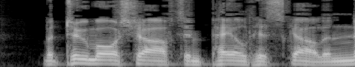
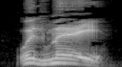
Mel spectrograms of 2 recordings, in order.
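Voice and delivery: short, high rallying shout; shouted command; 6 semitones higher than usual. A narrator's reading. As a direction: shout for the men to follow. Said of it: "Loken shouted".

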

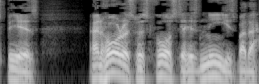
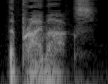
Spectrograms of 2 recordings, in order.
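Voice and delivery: very soft whispered echo; whispered agreement; 22 dB quieter, slower than usual. A narrator's reading. Agreed Sejanus.

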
